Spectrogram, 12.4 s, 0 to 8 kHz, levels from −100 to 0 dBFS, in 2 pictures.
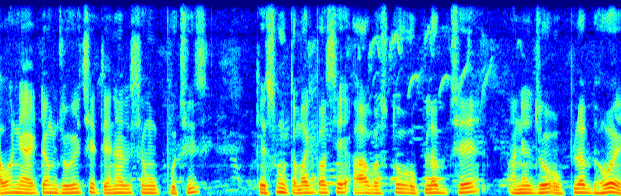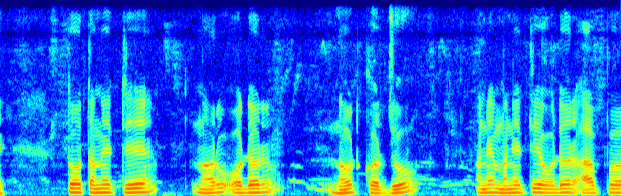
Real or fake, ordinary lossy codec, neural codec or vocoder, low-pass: real; none; none; none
